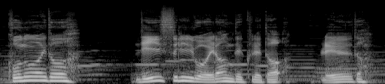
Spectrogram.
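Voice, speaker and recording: A man voicing a stern but caring elder-brother demon in an anime audio drama, measured, authoritative and sometimes exasperated. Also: mid-range voice, expressive, soft background music, natural voice. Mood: composed.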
